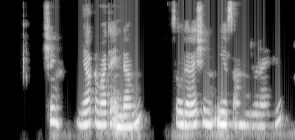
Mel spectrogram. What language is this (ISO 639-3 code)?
hau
